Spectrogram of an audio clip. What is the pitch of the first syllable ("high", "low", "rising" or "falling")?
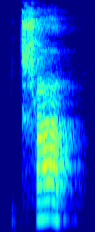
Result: falling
